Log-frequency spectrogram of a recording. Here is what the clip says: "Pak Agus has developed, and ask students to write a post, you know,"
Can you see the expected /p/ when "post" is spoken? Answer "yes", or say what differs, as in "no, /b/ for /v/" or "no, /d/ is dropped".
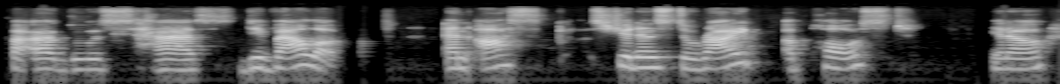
yes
